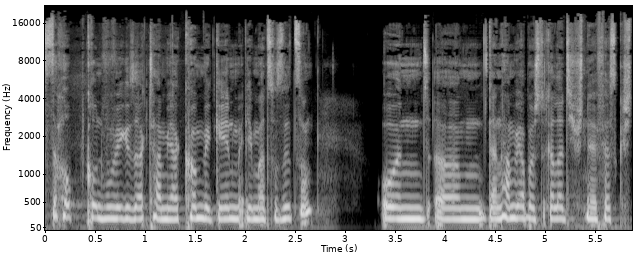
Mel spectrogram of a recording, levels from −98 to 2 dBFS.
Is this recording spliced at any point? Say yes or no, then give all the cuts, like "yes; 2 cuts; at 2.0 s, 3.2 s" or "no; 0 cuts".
yes; 1 cut; at 2.0 s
